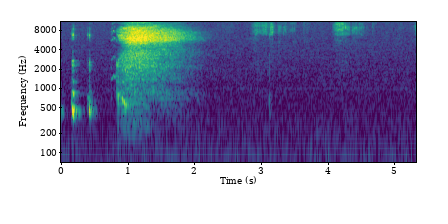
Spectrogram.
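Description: A short giggle, then a long breathy exhale lasting about a second. Later come two faint snips of scissors cutting through a lock of hair.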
